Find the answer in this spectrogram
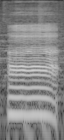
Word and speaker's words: Calliope: Calliope, right? Calliope. I'll have to look it up again. Pronunciation. Calliope.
